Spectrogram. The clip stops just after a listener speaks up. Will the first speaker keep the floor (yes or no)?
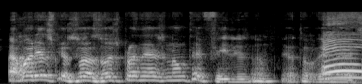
no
